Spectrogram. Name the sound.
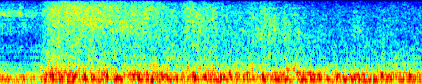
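thunder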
